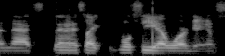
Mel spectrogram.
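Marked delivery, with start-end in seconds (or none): none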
